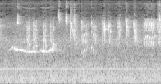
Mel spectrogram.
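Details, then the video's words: Black-browed reed warbler, a kept songbird, singing steadily in a rough-voiced style: a long level whistle followed by rapid high chirps and scratchy notes over a constant background hiss. "SINCHAN (KERAK BASI ALIS HITAM) GACOR POL, SUARA KASAR"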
